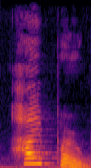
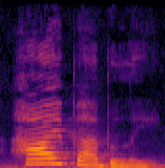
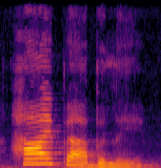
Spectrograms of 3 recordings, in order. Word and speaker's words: hyperbole: people mispronounce it as hyperb but but that's incorrect the right pronunciation of this word is hyper hyperbole the stress is on the second syllable per now practice it along with me hyperbole hypo means a way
